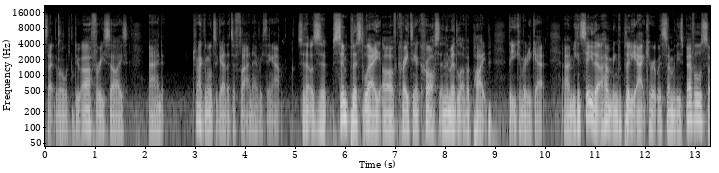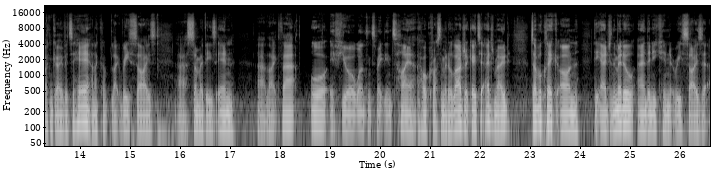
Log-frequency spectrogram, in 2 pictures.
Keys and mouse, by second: 0.2 r, 1.4 alt+click, 3.6 alt+click, 4.1 right click, 4.7 click, 5.4 alt+middle click, 5.8 alt+click, 6.2 space, 11.7 right click, 13.9 shift+click, 15.4 r, 16.6 click, 18.3 alt+middle click, 22.5 click.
